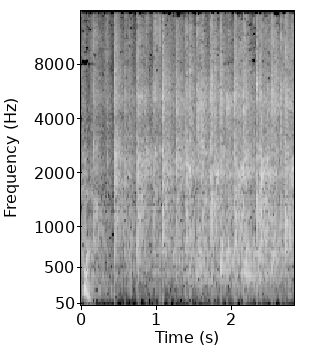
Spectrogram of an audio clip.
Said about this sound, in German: Haltendes Klatschen, okay, ich weiß, wer das Publikum ist.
